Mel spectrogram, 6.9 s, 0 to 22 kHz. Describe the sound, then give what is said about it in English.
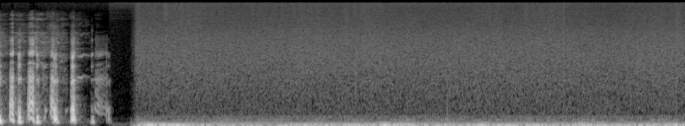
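A short burst of voice-like sound cuts off, then steady, even tape hiss from a silent album track in its 2002 remix fills the rest, with a faint low hum beneath it and no other sounds on top. “3 seconds of silence or 6 seconds of hiss if you've got the 2002 remix.”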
